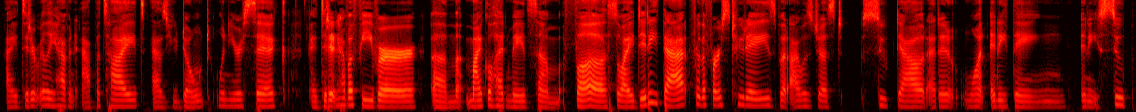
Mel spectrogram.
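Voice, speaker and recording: Woman, 30s, stuffy nose, deep voice, chatty, dry close mic. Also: no room sound. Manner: chatty, rambling storytelling. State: stuffy, congested. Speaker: vlogger. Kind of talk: casual voiceover chat.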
